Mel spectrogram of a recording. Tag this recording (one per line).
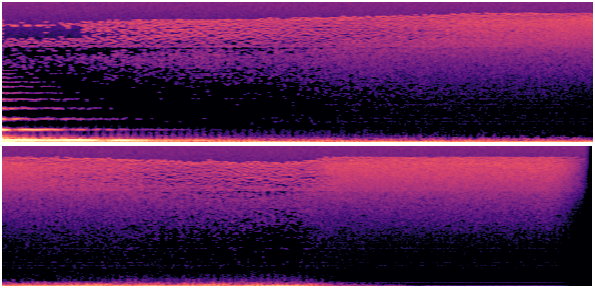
synth
bellpad
pad
electronic
bell
multi-sample
waldorf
